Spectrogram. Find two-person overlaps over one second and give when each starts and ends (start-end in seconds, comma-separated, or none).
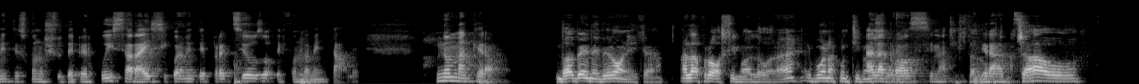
8.6-10.5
